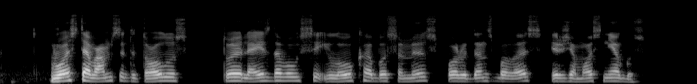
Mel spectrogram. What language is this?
Lithuanian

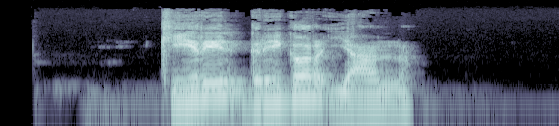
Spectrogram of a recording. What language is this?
Italian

